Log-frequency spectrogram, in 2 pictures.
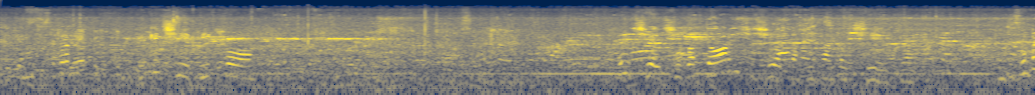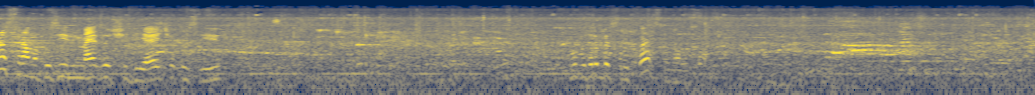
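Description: Suitcase wheels roll over a hard floor.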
